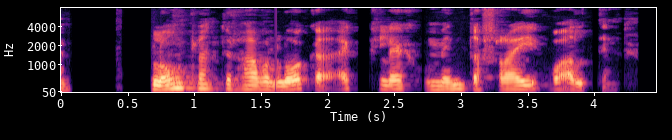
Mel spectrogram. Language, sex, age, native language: Icelandic, male, 30-39, Icelandic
